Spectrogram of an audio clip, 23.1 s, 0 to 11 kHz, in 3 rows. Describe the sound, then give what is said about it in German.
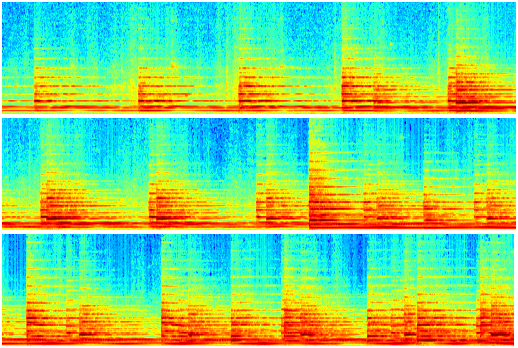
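Parish church bells in Zweng, in the Lungau region of Salzburg, ring out at noon: several bells peal together in a dense, continuous run of strikes with bright, lingering overtones, loud and steady throughout with no voices. “Es ist 12 Uhr. Sie hören die Glocken der Pfarrkirche von Zweng im Salzburger Lungau.”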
